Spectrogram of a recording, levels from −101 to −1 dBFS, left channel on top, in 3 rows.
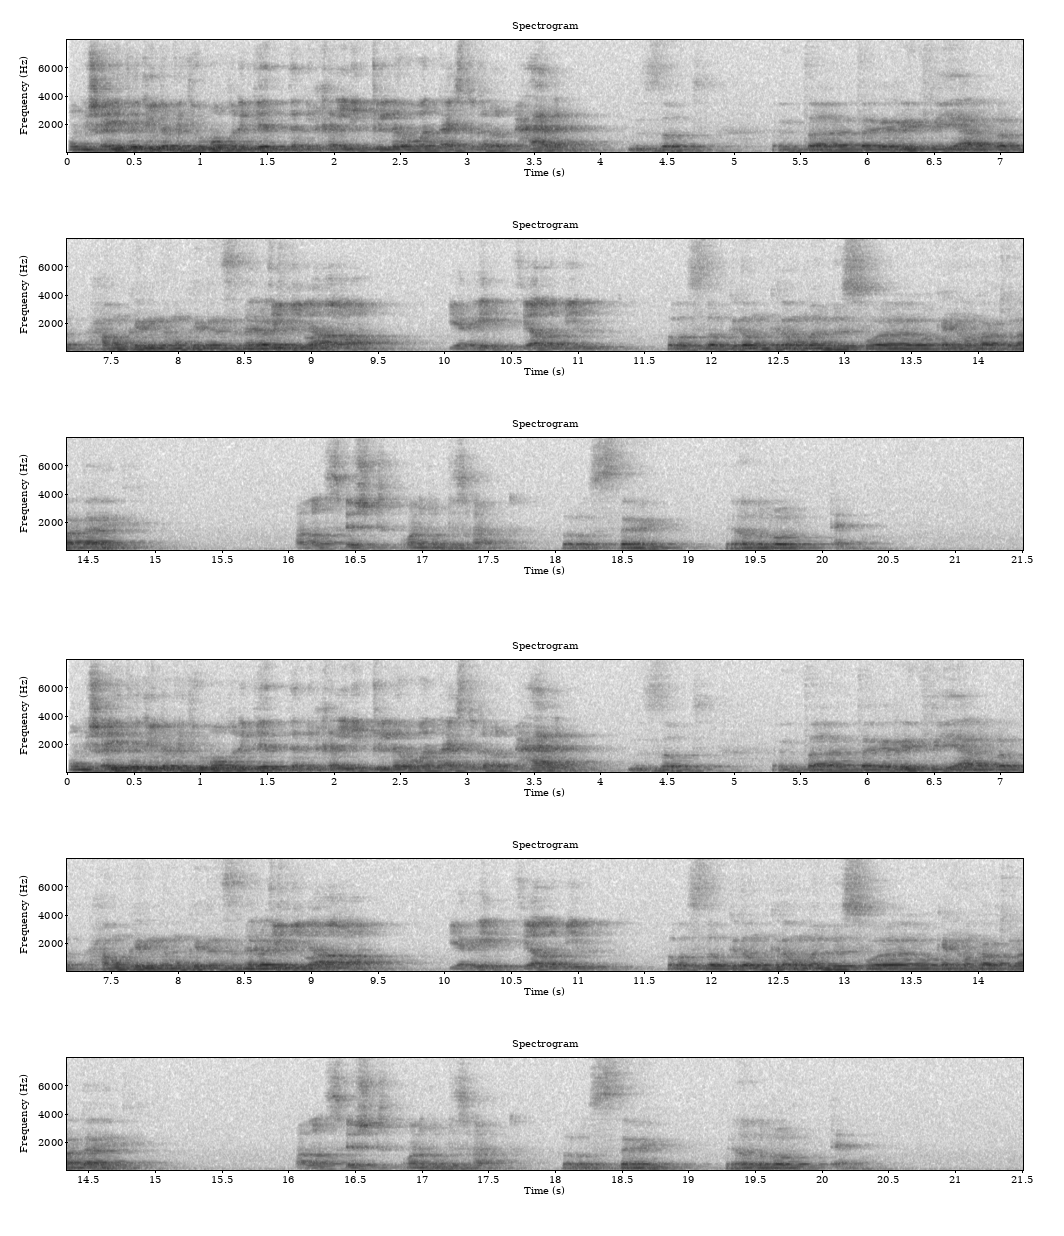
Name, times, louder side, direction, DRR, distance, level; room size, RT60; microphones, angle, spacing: voice 1, 0.0-3.8 8.5-9.4 10.0-11.1 16.0-17.5, equal, 30° left, -6 dB, 2.0 m, -29 dB
voice 2, 4.2-4.6 5.3-9.0 11.7-14.7 18.0-18.8 19.3-19.8, left 1 dB, 10° left, -9 dB, 1.1 m, -28 dB
9.7 x 3.4 x 2.9 m, 0.91 s
head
